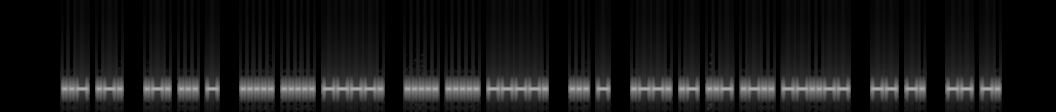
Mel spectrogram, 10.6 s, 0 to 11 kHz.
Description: Morse code, heard as a keyed tone, about 36 wpm, 700 Hz. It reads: UR RST 559 559 ST PAUL, MN MN
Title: Practice QSO - Exchange 1 - Beginning - 35wpm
